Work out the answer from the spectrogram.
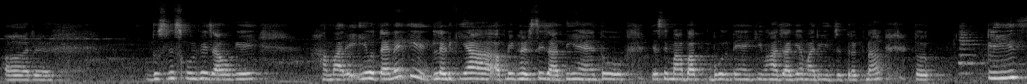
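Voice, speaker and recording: A woman's voice: a little high, dark tone. A woman teacher giving an emotional farewell to her students, mixing Hindi with English phrases. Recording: echoey room, faint noise.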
